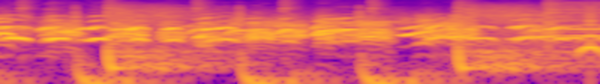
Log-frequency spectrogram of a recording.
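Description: Cartoon dogs laughing, a quick run of short, honking cackles one after another, over a rap backing beat that thumps about twice a second.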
